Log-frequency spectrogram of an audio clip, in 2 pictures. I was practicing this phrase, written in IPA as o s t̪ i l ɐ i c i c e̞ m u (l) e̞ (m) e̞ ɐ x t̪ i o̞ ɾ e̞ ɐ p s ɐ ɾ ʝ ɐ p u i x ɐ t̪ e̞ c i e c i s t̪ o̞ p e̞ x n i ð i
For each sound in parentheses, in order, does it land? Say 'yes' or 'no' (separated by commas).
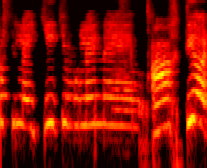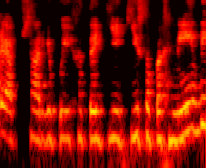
yes, no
